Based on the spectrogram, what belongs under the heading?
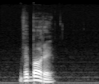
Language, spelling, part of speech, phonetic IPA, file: Polish, wybory, noun, [vɨˈbɔrɨ], Pl-wybory.ogg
